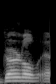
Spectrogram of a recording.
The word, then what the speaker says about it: Gurnall: Packer says it, William Gurnall. We have known him as William Gurnall. The Englishman says it, William Gurnall, and I'm trusting he knows the right pronunciation.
